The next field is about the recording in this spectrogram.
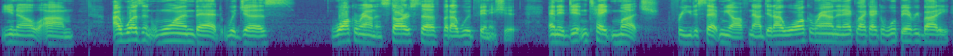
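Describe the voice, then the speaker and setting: A woman's voice: low voice, fairly even intonation, normal speed, fairly bright tone. A woman hosting a talk show, emphatic and speaking straight to her listeners. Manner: emphatic, addresses listeners directly.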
